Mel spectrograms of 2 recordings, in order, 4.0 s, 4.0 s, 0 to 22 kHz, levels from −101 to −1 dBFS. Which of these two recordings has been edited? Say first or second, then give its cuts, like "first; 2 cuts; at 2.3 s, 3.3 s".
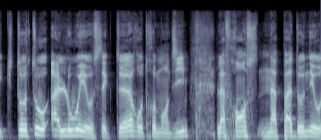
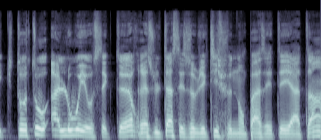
second; 1 cut; at 1.7 s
